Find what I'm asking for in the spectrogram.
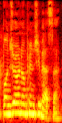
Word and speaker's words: Buongiorno, Principessa: Buongiorno, Principessa.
